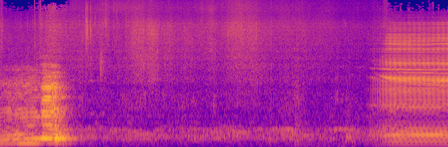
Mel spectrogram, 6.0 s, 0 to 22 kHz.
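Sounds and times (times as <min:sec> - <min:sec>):
young calf mooing: 0:00.0 - 0:01.2, 0:04.9 - 0:05.9
quiet barn rustling: 0:00.0 - 0:05.9.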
